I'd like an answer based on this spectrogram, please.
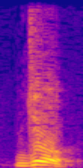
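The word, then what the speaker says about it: Jew: ইংলিশে আমরা কি বলি জু হ্যাঁ উচ্চারণ কিন্তু জু জিওনা ঠিক আছে এখন পরীক্ষায় আসে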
